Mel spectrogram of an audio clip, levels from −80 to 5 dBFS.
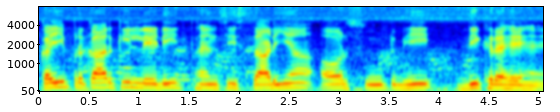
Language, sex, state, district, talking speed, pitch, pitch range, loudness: Hindi, male, Madhya Pradesh, Katni, 140 wpm, 145 Hz, 135-155 Hz, -16 LUFS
